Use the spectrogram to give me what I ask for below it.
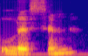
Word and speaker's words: listen: aisle debris Island chassis T is sometimes silent after s for example listen Castle fasten th is silent once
